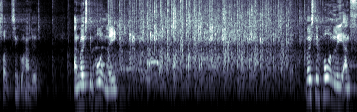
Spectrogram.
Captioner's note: audience applauding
